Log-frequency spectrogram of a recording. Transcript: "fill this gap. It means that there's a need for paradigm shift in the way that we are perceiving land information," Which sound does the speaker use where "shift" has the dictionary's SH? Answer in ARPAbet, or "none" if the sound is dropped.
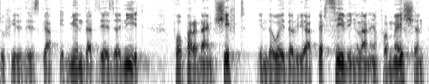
SH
